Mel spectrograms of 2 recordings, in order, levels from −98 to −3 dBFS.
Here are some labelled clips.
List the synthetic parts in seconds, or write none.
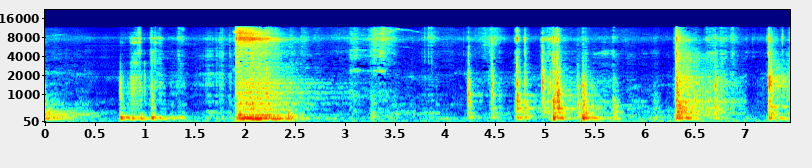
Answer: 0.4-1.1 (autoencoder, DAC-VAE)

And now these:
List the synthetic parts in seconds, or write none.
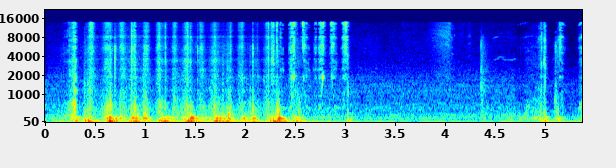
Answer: 0.4-2.3 (autoencoder, DAC-VAE)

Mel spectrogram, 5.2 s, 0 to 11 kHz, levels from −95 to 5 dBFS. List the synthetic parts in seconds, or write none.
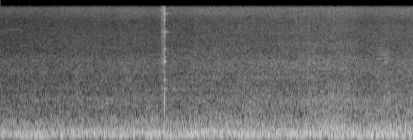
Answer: none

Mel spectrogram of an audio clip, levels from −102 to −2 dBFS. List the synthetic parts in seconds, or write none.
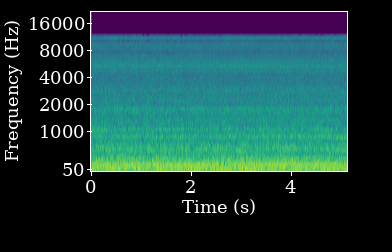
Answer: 0.0-0.5 (autoencoder, DAC-VAE); 1.9-4.5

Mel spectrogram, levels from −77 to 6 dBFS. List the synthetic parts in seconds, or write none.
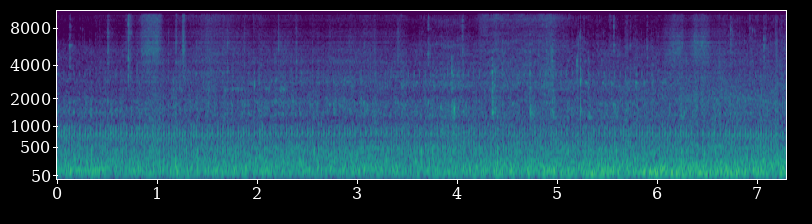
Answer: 0.4-3.5 (autoencoder, DAC-VAE); 6.0-6.7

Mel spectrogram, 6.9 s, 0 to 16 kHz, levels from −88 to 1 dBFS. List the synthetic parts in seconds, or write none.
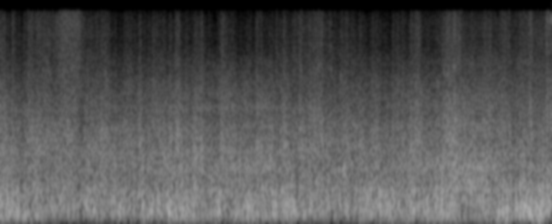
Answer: none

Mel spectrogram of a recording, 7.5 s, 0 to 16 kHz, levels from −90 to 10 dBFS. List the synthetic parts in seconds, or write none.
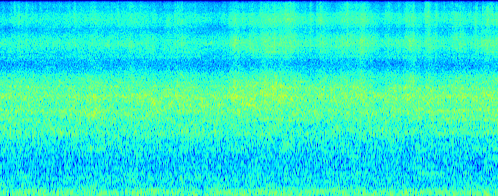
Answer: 0.0-6.6 (autoencoder, DAC-VAE)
